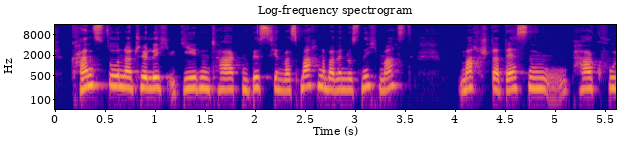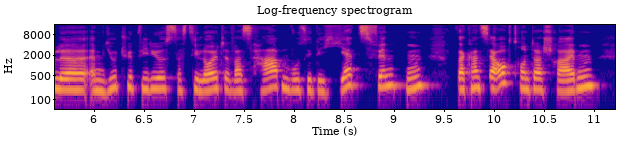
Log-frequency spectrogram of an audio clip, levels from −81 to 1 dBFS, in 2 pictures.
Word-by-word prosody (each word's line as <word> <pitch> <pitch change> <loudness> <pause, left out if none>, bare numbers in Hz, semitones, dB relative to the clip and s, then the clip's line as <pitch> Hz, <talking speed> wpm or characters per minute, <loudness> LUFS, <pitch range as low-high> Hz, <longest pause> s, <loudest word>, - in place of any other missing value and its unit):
Kannst 260 +5 +2
du 255 -1 +3
natürlich 225 -1 +3
jeden 220 0 0
Tag 210 0 -2
'n 200 - -4
bisschen 225 -2 +2
was 190 +3 -1
machen, 245 0 0
aber 205 - +1
wenn 205 0 -3
du 200 - -4
es 200 - -5
nicht 250 +1 -4
machst, 255 +7 -5 0.4
mache 225 +4 -2
stattdessen 215 +2 +1 0.2
'n - - -20
paar 215 +2 -1
coole, 205 -3 +2
ähm, 185 - -2
YouTube-Videos, 220 +1 -3
dass 195 -2 -6
die 200 - -4
Leute 200 +1 0
was 185 +1 0
haben, 225 +2 +1
wo 195 - -4
sie 195 0 -6
dich 180 -1 -9
jetzt 260 +3 +2
finden. 255 0 -2 0.3
Da 210 -1 +3
kannst 230 +1 +2
du - - +8
ja - - +5
auch 305 - +5
drunter 215 -6 0
schreiben, 205 +7 +1
220 Hz, 210 wpm, -22 LUFS, 200-235 Hz, 0.4 s, du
